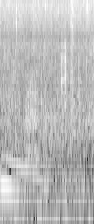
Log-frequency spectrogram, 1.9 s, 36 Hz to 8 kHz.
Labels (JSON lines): {"label": "biophony", "recorder": "SoundTrap 300"}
